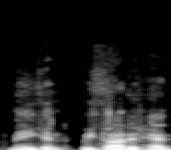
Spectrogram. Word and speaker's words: Meggan: So I just tell people the second G is silent because then people want to say Megan or I don't know. They don't know what to do. It gets Right. confusing. Yeah. Right. Megan.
